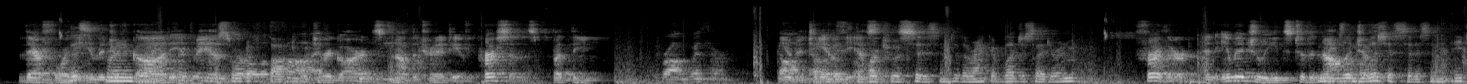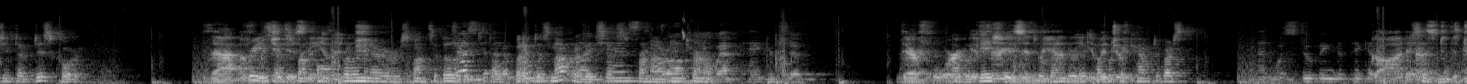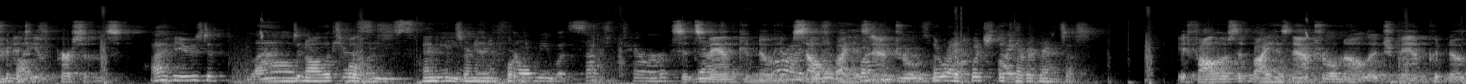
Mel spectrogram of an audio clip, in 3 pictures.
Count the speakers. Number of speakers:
three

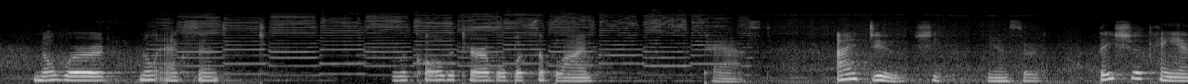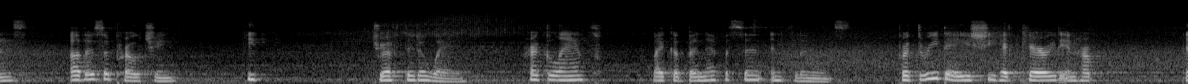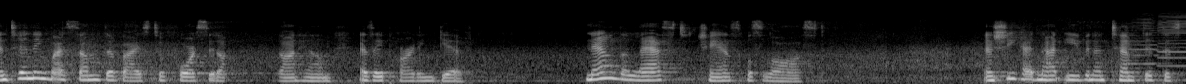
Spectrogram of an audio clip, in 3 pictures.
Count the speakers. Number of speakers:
one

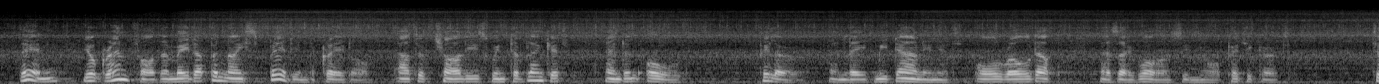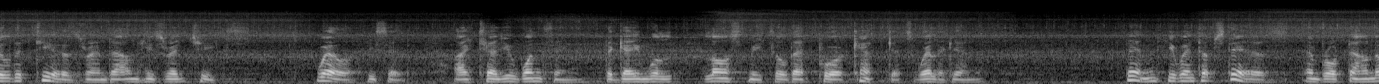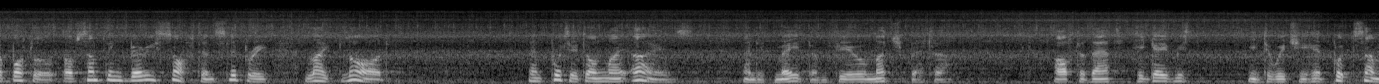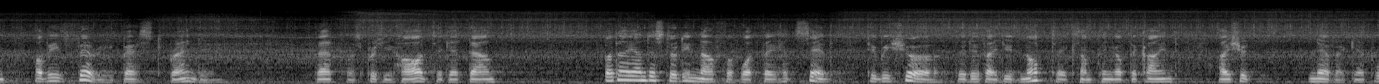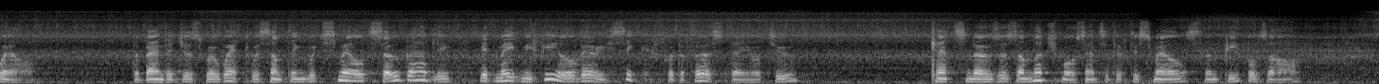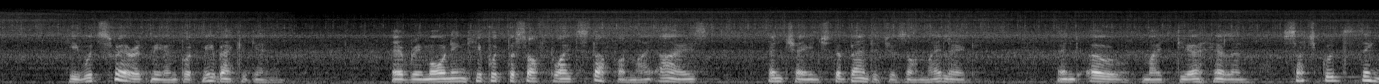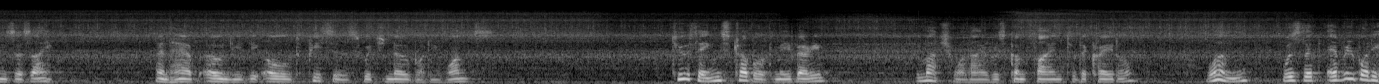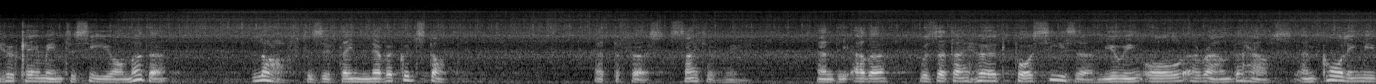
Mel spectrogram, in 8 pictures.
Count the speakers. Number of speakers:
one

